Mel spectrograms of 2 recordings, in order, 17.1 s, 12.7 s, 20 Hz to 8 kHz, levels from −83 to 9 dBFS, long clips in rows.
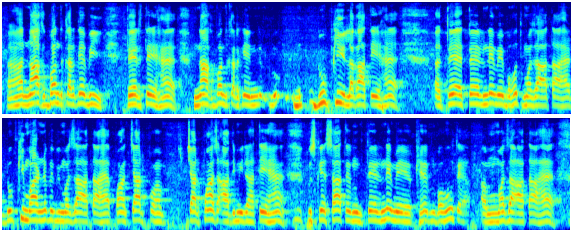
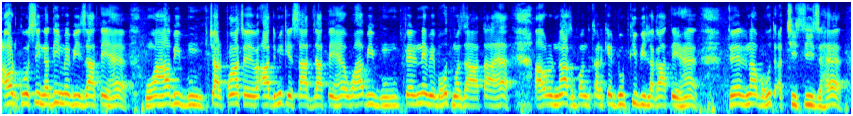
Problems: constant background noise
